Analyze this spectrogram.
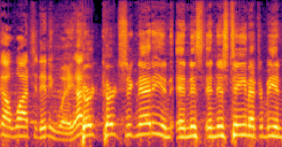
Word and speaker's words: Cignetti: Kurt Cignetti?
